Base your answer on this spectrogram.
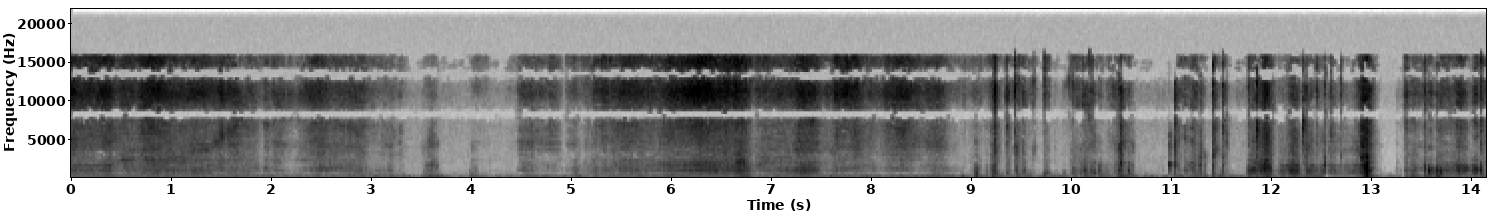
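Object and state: Cardboard shipping box.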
